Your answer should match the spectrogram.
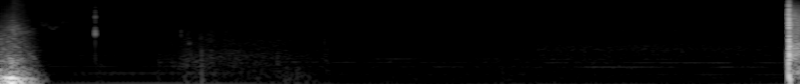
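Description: A Traditions Mini Ironsides black-powder mini cannon firing once near the end: a single sharp report after a long, near-silent wait while the fuse burns. A brief low rumble comes at the very start.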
